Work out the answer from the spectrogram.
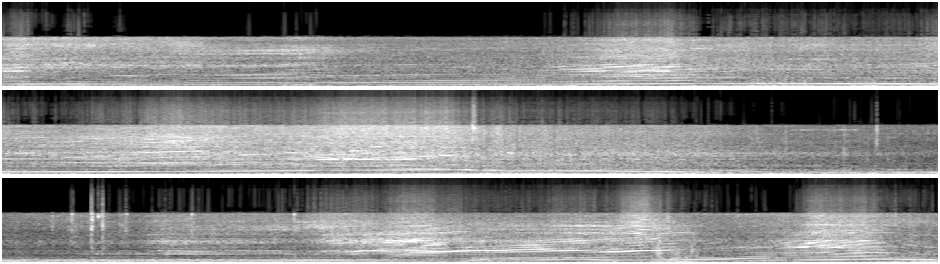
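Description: Car engine heard from inside the cabin while being driven hard: its pitch climbs steadily for several seconds, drops sharply at a gear change about halfway through, and near the end rises and falls several times in quick succession as the car accelerates and shifts.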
